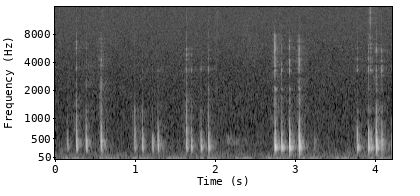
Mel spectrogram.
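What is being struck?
Carved pumpkin rind.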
